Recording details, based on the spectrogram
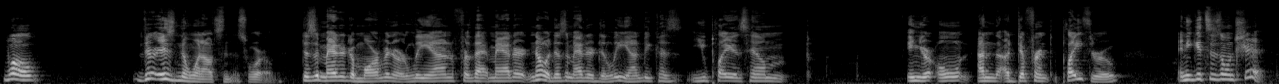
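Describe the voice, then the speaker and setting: A man with a voice pitched a little high. He delivers off-the-cuff commentary in a sarcastic, exasperated way, with plenty of swearing. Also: animated, moderate pace, fairly bright tone. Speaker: video commentator. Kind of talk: casual reaction commentary on a read-aloud article.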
